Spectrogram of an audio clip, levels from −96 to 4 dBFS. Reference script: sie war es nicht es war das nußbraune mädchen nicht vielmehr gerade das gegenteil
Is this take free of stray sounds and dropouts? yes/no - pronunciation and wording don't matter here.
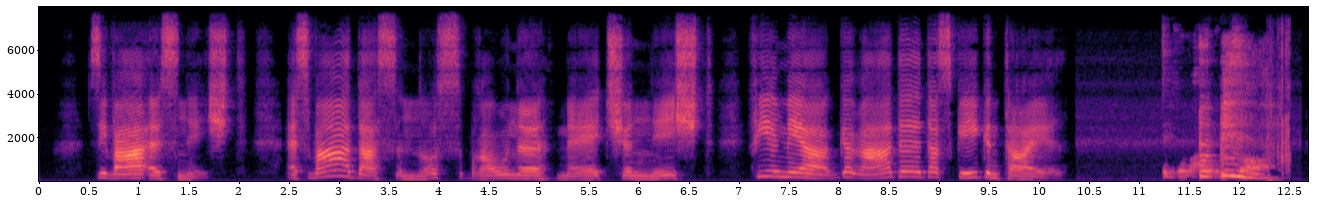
no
